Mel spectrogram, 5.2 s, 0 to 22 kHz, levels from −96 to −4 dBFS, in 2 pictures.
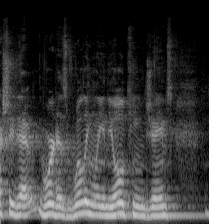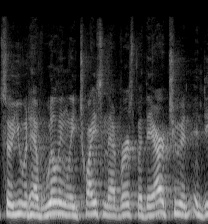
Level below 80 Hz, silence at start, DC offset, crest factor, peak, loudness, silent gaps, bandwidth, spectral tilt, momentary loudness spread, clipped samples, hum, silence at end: -80 dBFS; 0 s; under 0.1%; 16 dB; -12 dBFS; -29 LUFS; none; 12.5 kHz; -7.5 dB/octave; 5 LU; under 0.1%; none; 0 s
